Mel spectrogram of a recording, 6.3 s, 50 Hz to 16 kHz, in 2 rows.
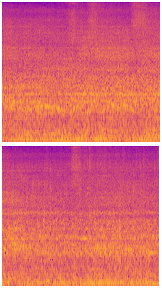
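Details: One-owner 1966 Ford Galaxie 500 XL, 428 V8, 4-speed, first running after 30-31 years sitting: steady, even V8 under a loud hiss, no knocks or misses; sounds healthy, normal running.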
